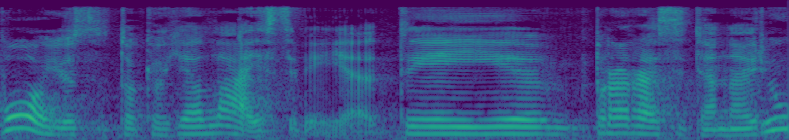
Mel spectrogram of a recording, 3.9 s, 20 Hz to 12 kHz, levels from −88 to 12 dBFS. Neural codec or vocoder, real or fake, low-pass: vocoder, 22.05 kHz, 80 mel bands, Vocos; fake; 9.9 kHz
